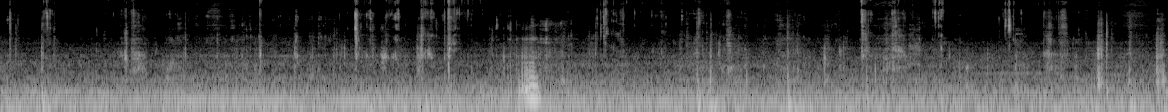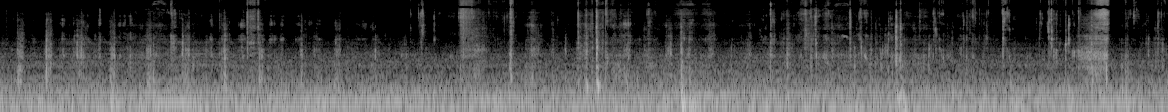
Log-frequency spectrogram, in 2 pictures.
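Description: Close-miked chewing and biting of orange chicken and chow mein noodles: wet lip and tongue clicks and crunches at an irregular pace, over a steady low hum inside the car. A brief, louder hum-like mouth sound stands out about six seconds in.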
